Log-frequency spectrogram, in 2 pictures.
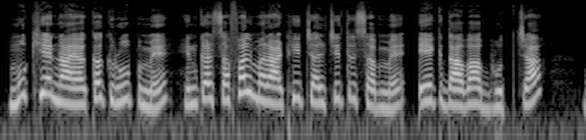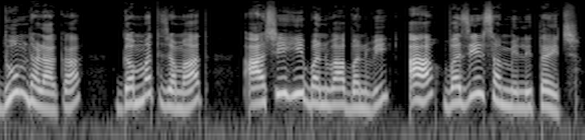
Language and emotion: Maithili, neutral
